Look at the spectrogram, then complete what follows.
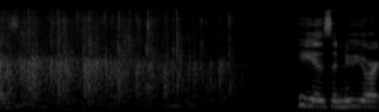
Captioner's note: audience clapping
